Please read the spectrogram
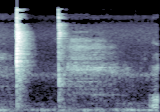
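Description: A sharp snap about a quarter second in, then a second, fainter click about half a second later.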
